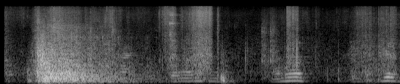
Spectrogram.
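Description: A loud clatter about half a second in that fades over most of a second, followed by two shorter knocks or scrapes.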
